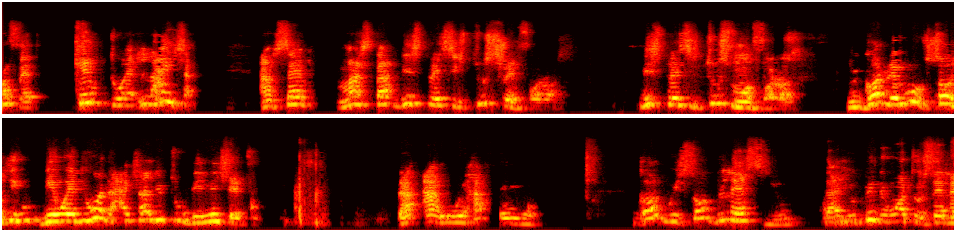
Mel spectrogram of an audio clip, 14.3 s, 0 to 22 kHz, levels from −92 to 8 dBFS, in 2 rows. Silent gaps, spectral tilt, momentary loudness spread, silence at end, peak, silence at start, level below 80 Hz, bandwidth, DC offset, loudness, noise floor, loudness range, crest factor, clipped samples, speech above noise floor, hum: none; -4.5 dB/octave; 16 LU; 0 s; -4 dBFS; 0 s; -74 dBFS; 11.5 kHz; under 0.1%; -23 LUFS; -77 dBFS; 7 LU; 20 dB; under 0.1%; 54 dB; none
